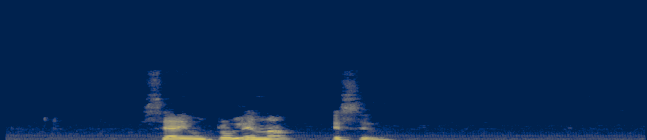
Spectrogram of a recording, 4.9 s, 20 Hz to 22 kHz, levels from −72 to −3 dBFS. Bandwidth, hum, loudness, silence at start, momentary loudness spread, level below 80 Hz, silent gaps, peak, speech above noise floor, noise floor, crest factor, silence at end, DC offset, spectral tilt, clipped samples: 11 kHz; none; -21 LUFS; 1.1 s; 17 LU; -58 dBFS; none; -6 dBFS; 34 dB; -55 dBFS; 18 dB; 1.9 s; under 0.1%; -6.5 dB/octave; under 0.1%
